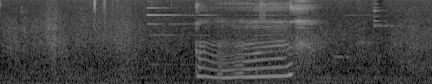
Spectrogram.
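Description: A woman's brief wordless vocal sound, held for about a second near the middle, with a slightly rising pitch, over a faint steady background hiss.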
